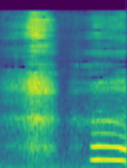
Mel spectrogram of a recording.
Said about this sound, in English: Oh my gosh. I'm yawning, but I'm not sleepy. My brain needs oxygen.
